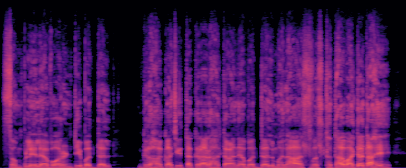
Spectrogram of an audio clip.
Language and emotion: Marathi, fearful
